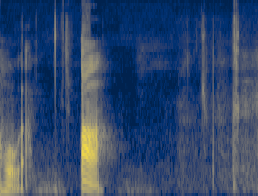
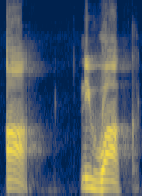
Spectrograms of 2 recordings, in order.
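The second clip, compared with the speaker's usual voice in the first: slow demo; 2 semitones lower, much slower than usual. Shown as a demonstration. Teacher slowly modelling the aa sound in walk. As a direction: slowly draw out "आ" and "वाक". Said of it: "यानी यहाँ अब इसको क्या पढ़ेंगे?".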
